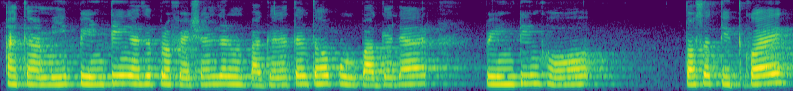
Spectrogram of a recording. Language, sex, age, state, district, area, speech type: Goan Konkani, female, 18-30, Goa, Murmgao, rural, spontaneous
